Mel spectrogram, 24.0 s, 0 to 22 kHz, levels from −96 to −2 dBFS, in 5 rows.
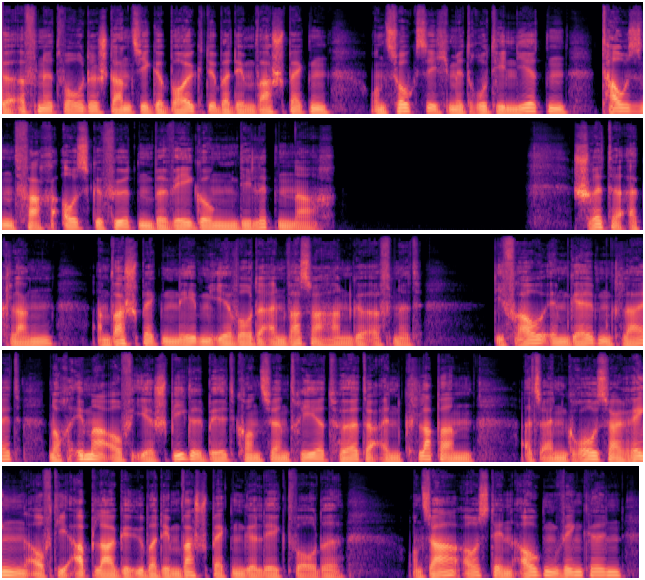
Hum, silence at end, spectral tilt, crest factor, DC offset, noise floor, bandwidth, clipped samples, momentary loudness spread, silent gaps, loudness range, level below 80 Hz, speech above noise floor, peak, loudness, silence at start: none; 0.15 s; -5.5 dB/octave; 20 dB; under 0.1%; -84 dBFS; 19 kHz; under 0.1%; 7 LU; none; 4 LU; -40 dBFS; 61 dB; -2 dBFS; -24 LUFS; 0 s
